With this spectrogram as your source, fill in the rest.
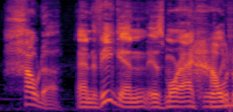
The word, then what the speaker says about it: Gouda: More accurately pronounced howa and vegan is more accurately pronounced vegan.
